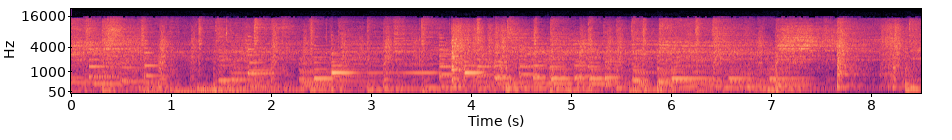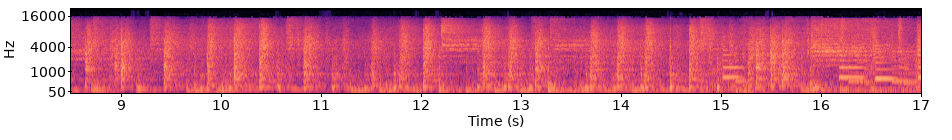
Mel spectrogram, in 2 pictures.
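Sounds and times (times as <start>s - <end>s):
double bass: 0.0s - 17.0s
jazz drum kit playing: 0.0s - 17.0s.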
